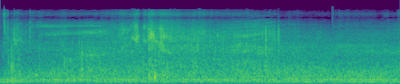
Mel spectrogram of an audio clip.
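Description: Steady outdoor wind noise with a low steady hum beneath it while a fishing magnet is thrown out on its rope from a railing over the water, and one short faint sound about a second and a half in.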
